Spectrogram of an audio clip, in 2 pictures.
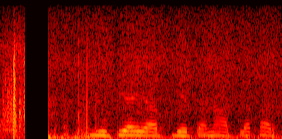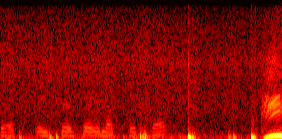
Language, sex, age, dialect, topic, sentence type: Marathi, female, 18-24, Standard Marathi, banking, question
